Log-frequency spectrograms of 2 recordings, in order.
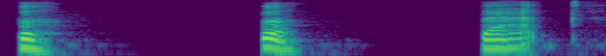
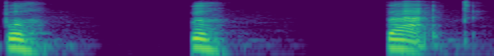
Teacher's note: you should feel a little buzz or vibration in your throat. So that's your vocal cords working. That's what makes it a voiced sound.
